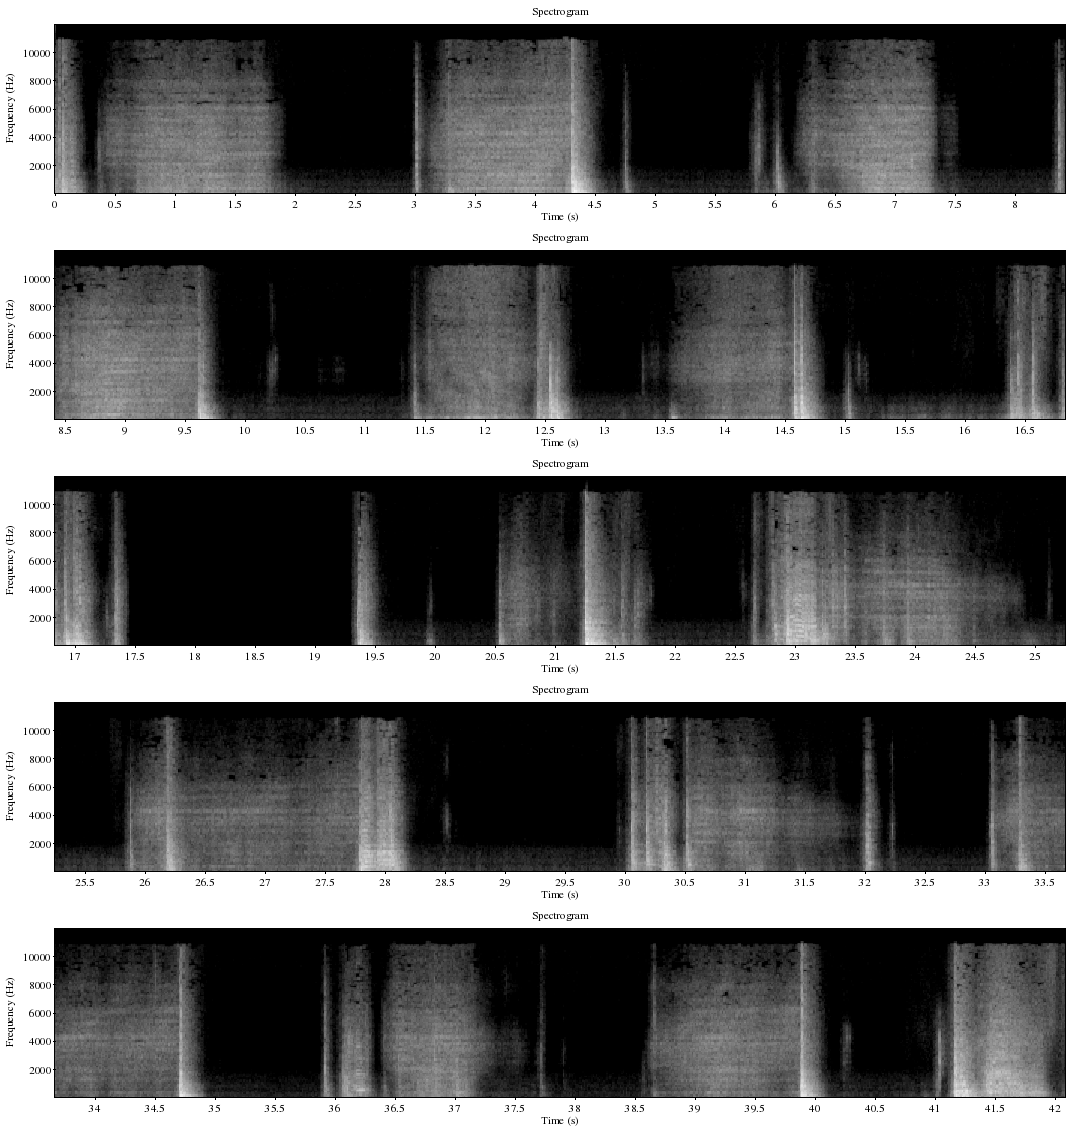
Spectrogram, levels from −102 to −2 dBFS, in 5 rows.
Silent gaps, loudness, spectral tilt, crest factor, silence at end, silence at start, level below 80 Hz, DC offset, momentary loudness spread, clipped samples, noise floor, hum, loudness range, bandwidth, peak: 17.45-19.29 s; -24 LUFS; -5.5 dB/octave; 28 dB; 0.15 s; 0 s; -48 dBFS; under 0.1%; 25 LU; under 0.1%; -85 dBFS; none; 16 LU; 11.5 kHz; 0 dBFS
